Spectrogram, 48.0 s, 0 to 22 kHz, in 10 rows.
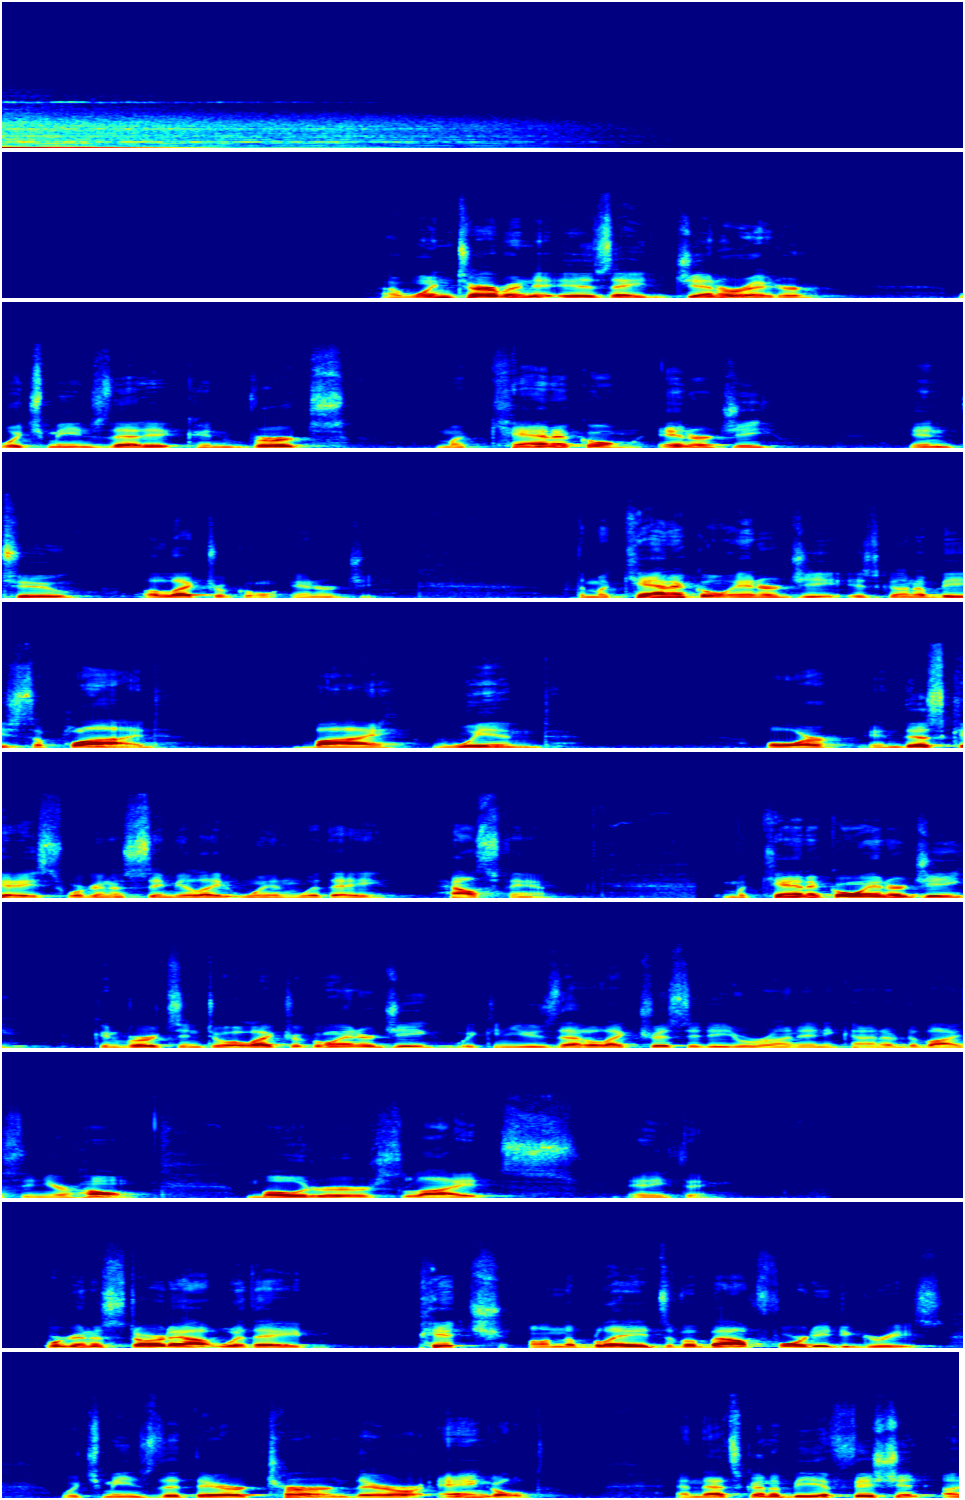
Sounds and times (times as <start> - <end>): Speech: 6.7 - 9.0, 9.6 - 13.6, 14.2 - 16.4, 17.3 - 22.1, 23.0 - 26.8, 27.6 - 37.3, 38.7 - 46.0, 46.6 - 48.0.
